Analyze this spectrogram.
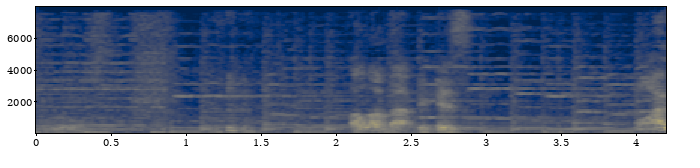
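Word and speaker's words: Rouxls: kind of cool yeah rules garden it's pronounced the rules i love that because i was always saying that every time i watched the delta ring player room it's like everyone kept saying ruxels yeah it's like isn't it obvious um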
